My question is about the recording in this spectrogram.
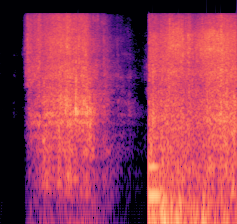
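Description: Dry banana leaves crackling and rustling as a hand pushes through them to reach a bunch of green bananas. The crackle comes in two spells with a short break, and the second is louder.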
